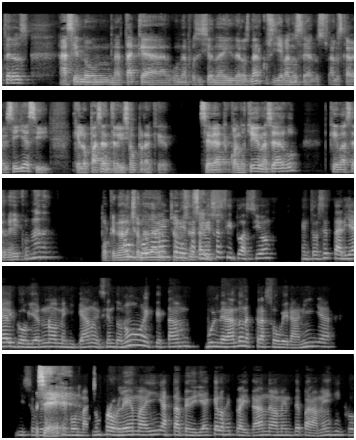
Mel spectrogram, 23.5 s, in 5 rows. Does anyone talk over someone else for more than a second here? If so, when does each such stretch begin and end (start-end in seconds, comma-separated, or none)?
11.0-12.4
